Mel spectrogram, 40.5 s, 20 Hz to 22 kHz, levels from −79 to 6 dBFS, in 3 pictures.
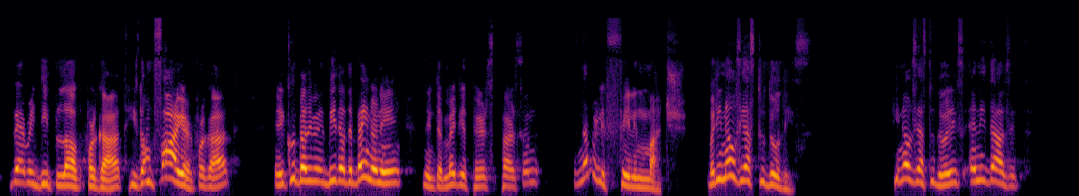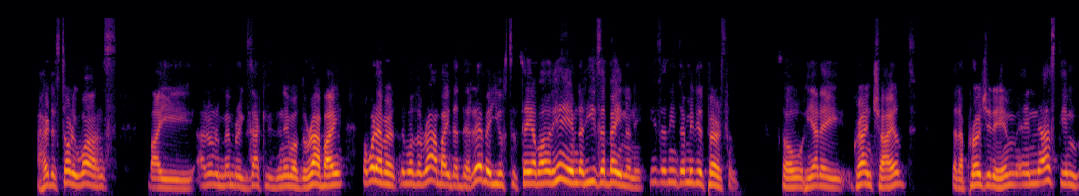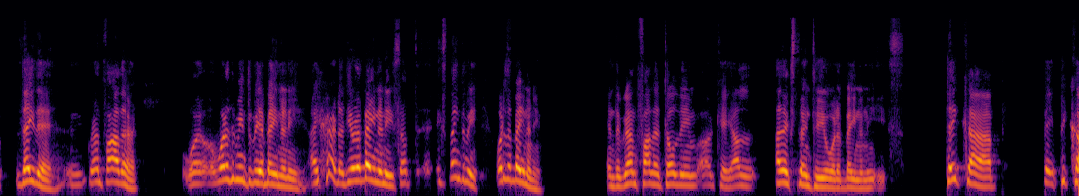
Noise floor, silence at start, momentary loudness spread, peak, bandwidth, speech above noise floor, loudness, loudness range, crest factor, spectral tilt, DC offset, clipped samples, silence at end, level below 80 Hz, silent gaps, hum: under -90 dBFS; 0.15 s; 13 LU; 0 dBFS; 16 kHz; over 72 dB; -19 LUFS; 6 LU; 18 dB; -7.5 dB/octave; under 0.1%; under 0.1%; 0 s; -64 dBFS; 13.54-13.61 s; none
